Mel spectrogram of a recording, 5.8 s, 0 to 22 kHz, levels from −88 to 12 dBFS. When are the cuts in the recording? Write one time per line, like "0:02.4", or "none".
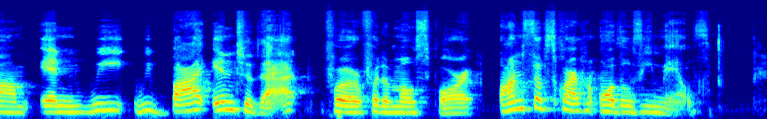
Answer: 0:03.6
